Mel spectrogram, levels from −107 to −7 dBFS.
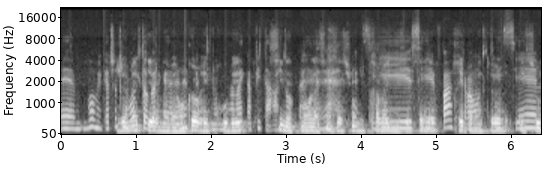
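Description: Speech recording with no audible technical faults.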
